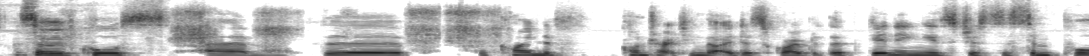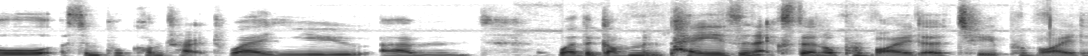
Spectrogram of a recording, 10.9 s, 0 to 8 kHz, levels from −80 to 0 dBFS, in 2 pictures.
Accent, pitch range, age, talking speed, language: British, 160-190 Hz, 30-49, 180 wpm, English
